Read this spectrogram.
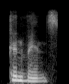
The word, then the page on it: convince: Indian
